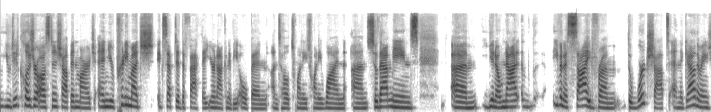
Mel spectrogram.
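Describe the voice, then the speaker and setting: A woman in her fifties hosts a relaxed interview, warmly encouraging her guest and asking long, winding questions. Her voice sits in an ordinary middle range, recorded close and dry. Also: mid-range voice, no room sound. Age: 50s. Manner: warm and encouraging, long rambling questions, laughs often. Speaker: podcast host. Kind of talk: casual interview conversation.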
